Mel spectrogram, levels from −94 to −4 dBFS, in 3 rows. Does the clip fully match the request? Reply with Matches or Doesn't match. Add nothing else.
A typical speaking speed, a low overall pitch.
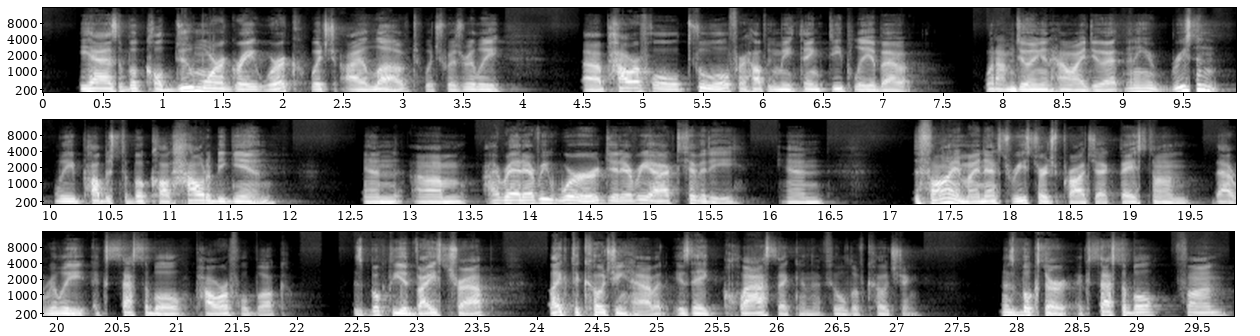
Matches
